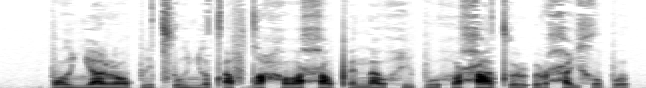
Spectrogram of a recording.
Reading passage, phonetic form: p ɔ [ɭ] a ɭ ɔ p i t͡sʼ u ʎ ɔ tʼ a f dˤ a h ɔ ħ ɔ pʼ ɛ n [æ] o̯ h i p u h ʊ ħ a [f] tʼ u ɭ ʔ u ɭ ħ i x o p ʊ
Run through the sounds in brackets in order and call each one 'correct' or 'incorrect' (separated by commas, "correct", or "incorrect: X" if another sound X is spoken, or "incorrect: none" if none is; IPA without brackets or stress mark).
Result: incorrect: ʎ, incorrect: a, incorrect: none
